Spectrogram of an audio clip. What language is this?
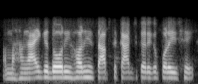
Maithili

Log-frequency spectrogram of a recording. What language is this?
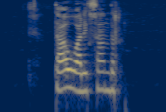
Mari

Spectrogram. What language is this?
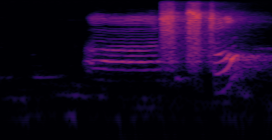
Tamil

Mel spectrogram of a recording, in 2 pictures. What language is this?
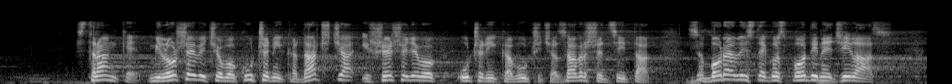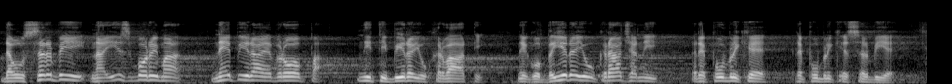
Serbian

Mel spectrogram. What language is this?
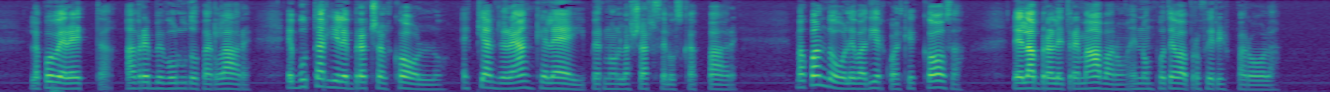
Italian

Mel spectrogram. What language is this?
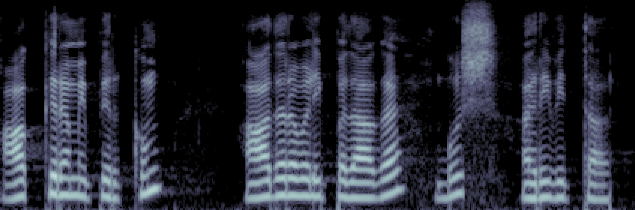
Tamil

